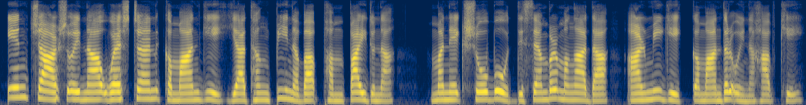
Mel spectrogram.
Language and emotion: Manipuri, neutral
